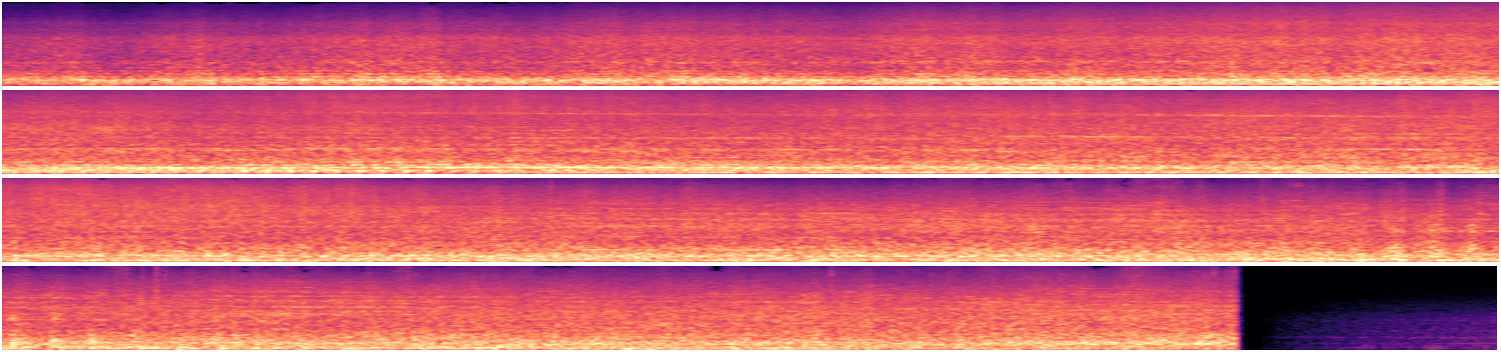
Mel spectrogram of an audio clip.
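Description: Diesel-hauled double-stack container freight train passing close by: the locomotive's sound grows as it approaches, then the container well cars roll past in a steady stream of wheel-on-rail noise. The sound cuts off suddenly near the end.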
